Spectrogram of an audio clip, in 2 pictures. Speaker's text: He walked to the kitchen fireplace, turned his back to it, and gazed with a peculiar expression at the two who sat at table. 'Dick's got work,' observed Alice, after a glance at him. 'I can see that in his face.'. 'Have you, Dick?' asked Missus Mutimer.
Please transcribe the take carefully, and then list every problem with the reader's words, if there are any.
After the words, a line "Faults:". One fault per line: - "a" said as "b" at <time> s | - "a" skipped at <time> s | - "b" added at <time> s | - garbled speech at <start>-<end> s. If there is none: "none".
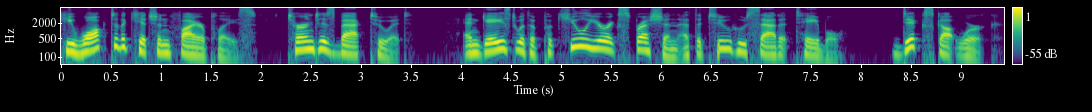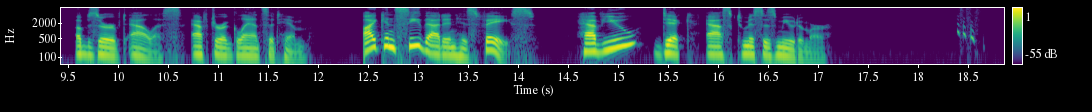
He walked to the kitchen fireplace, turned his back to it, and gazed with a peculiar expression at the two who sat at table. 'Dick's got work,' observed Alice, after a glance at him. 'I can see that in his face.'. 'Have you, Dick?' asked Missus Mutimer.
Faults:
none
